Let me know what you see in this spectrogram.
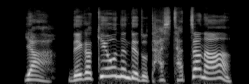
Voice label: anger; monologue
